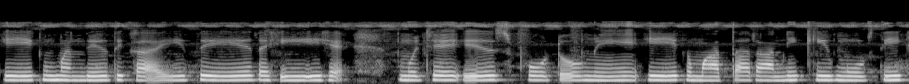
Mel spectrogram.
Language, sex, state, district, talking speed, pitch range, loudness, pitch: Hindi, female, Madhya Pradesh, Umaria, 100 wpm, 195-200 Hz, -12 LUFS, 200 Hz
